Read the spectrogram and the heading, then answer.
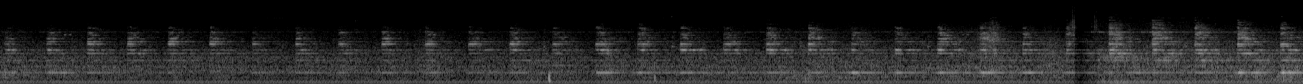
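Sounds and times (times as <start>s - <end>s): train running: 0.0s - 13.0s.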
